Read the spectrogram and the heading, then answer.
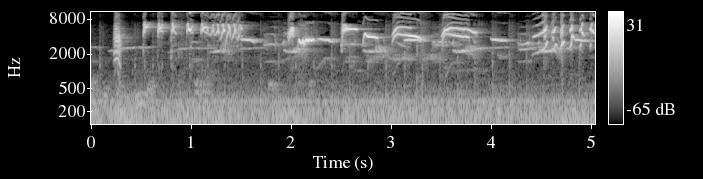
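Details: Kacer, the oriental magpie-robin, singing lovebird imitations: a busy run of sharp chips and twitters, then a series of bright, down-slurred whistles, ending in a fast high chatter.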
